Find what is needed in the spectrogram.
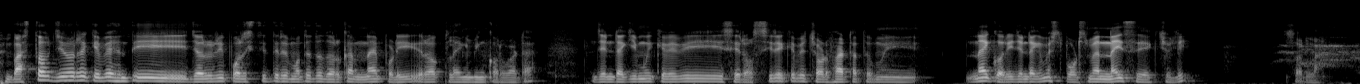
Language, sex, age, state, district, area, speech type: Odia, male, 30-45, Odisha, Nuapada, urban, spontaneous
